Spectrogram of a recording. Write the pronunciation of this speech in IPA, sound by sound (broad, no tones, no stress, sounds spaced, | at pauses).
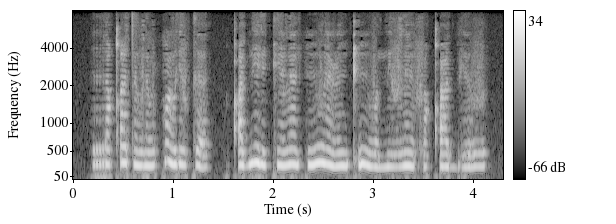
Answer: r e qʼ i t ɛ̃ v ɾ ɛ̃ v qʷ ẽ v ɾʲ e v k ɛ | qʼ ɛ bʲ ẽ ɾʲ ø kʲ ɛ̃ l ɛ̃ k ĩ v ẽ ɭ ĩ kʼ ĩ v ɐ mʲ ø v l ẽ f ø qʼ ø bʲ ø v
